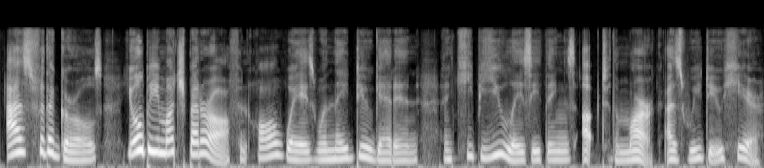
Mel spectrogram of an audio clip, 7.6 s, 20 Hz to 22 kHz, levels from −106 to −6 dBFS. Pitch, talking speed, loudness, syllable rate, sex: 200 Hz, 235 wpm, -19 LUFS, 4.8 syllables/s, female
